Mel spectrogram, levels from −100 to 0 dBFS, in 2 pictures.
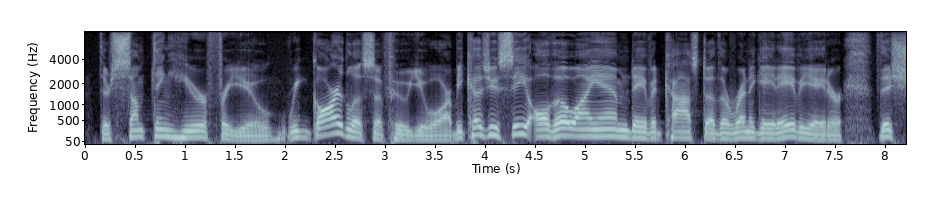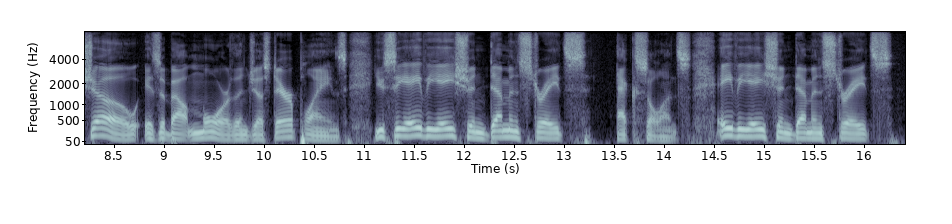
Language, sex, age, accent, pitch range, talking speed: English, male, 50-69, American, 90-125 Hz, 130 wpm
